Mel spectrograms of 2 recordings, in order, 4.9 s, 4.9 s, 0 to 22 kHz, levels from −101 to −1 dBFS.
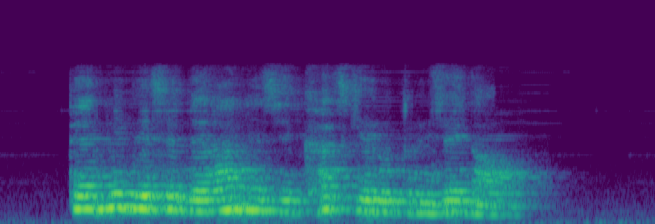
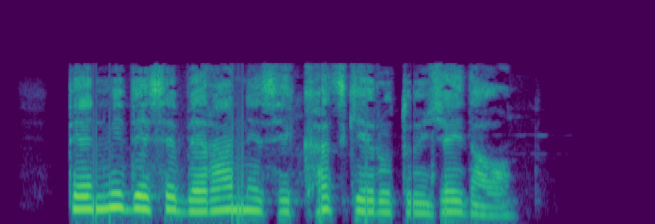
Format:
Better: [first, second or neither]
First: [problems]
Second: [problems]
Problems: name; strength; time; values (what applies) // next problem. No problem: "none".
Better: second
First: noise reduction (neural separator model SepFormer DNS4)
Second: none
